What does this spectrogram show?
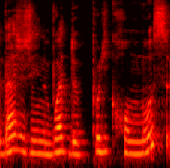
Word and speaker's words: Polychromos: j'ai une boîte de polychromos, je pense que le S se prononce.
